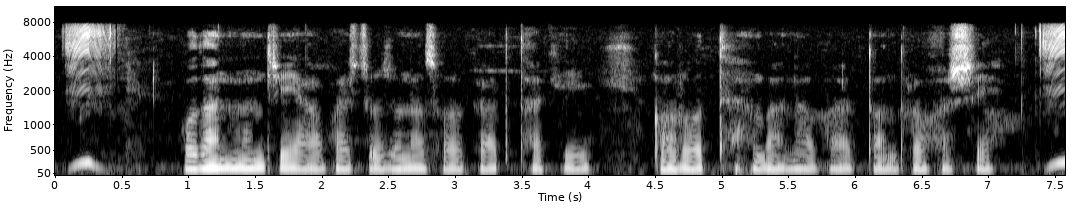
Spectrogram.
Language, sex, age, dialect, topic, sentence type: Bengali, male, 18-24, Rajbangshi, banking, statement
